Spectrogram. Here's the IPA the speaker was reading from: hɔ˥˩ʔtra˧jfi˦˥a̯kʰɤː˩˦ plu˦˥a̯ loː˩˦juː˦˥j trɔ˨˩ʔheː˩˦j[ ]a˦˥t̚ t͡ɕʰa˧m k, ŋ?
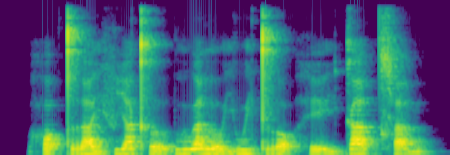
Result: k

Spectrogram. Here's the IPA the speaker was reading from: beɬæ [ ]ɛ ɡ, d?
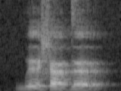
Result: d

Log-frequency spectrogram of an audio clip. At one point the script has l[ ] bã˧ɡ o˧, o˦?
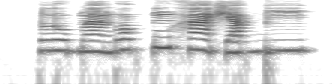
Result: o˧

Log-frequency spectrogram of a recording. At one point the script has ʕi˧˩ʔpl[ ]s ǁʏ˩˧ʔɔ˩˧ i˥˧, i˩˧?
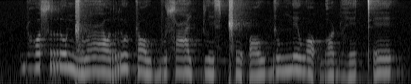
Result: i˩˧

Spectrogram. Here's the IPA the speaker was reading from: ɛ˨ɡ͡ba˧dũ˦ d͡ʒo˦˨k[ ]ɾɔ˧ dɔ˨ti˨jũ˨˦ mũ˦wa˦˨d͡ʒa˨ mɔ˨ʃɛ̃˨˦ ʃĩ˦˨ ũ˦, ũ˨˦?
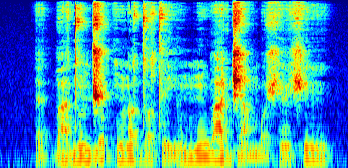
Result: ũ˨˦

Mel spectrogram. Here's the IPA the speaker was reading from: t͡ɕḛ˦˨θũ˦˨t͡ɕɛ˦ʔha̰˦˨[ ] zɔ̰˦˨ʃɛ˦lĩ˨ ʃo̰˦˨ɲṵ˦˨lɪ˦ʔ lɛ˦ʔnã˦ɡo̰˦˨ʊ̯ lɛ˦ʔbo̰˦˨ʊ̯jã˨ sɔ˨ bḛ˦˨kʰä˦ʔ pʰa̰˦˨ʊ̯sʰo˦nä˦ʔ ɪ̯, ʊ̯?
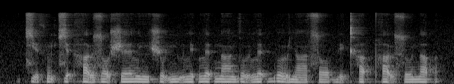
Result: ʊ̯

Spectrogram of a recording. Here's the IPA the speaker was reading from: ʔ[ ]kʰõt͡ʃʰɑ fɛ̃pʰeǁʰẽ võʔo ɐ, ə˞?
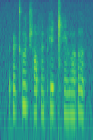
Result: ə˞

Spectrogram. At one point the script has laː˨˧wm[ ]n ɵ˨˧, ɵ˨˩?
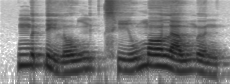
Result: ɵ˨˩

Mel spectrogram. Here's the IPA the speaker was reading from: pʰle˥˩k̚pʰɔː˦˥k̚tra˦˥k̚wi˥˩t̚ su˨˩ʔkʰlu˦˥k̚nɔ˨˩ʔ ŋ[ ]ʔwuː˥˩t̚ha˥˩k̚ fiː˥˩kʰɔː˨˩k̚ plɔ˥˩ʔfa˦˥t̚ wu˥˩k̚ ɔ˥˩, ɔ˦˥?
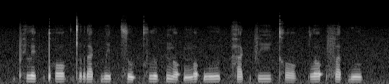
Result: ɔ˥˩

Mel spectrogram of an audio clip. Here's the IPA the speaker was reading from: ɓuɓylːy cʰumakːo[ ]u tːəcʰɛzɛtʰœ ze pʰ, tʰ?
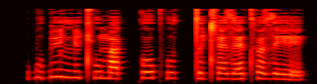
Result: pʰ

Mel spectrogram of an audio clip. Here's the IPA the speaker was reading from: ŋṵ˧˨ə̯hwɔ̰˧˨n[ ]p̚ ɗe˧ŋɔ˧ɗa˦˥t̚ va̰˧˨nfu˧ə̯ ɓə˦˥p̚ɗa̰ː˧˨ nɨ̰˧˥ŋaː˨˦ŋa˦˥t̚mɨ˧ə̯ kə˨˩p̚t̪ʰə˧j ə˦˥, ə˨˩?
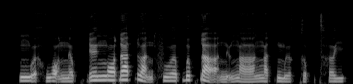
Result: ə˨˩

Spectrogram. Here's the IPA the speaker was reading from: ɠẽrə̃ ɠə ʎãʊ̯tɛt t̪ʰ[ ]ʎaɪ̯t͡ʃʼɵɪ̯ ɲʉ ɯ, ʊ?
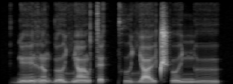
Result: ɯ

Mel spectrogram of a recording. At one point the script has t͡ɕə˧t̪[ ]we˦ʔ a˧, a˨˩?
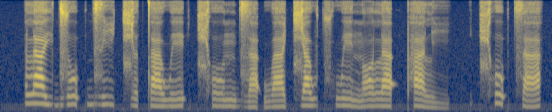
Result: a˧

